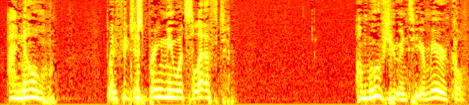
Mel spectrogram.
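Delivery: soft, quiet reassurance from God; gentle reply. Retold or imitated. Preacher voicing God softly answering the complainer.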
